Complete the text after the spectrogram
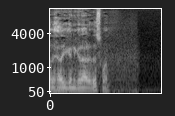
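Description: A man speaks on a phone at close range.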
